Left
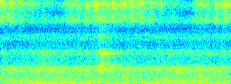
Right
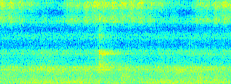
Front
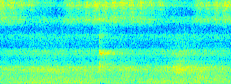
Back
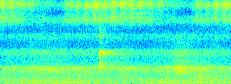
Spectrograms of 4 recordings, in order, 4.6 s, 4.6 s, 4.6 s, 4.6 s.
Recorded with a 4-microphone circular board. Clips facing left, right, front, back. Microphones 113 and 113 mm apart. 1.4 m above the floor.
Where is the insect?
65° left, 2 m.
